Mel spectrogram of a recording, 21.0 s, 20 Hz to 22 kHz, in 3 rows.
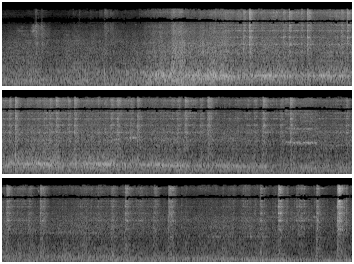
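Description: E233-1000 series electric commuter train pulling into a platform and braking, its wheels clicking over rail joints. The rolling rumble is loudest a few seconds in and eases as the train slows, with two brief brake squeals near the middle. The uploader finds the brake noise odd.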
